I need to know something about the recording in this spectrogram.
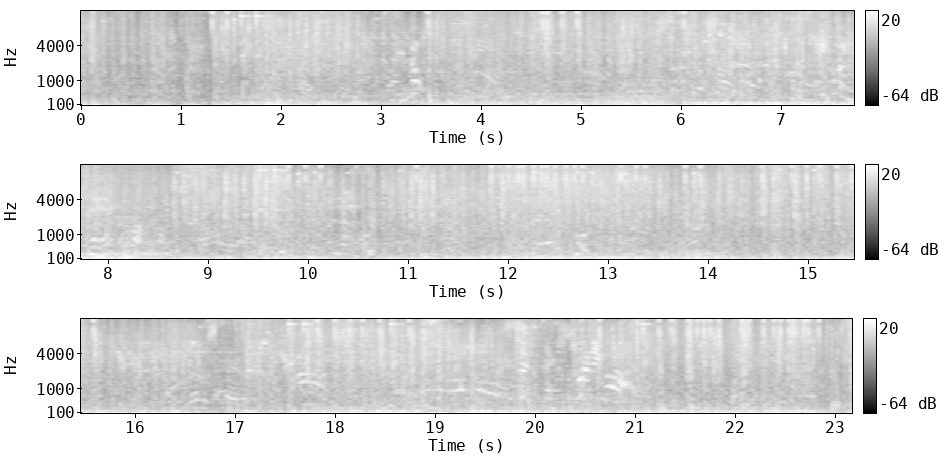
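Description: Game weapons fire rapidly with crackling blasts and booms.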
